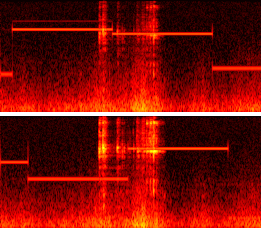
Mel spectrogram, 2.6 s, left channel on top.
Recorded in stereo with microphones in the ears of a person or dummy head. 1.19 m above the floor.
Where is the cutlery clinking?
40° right (ahead or behind).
